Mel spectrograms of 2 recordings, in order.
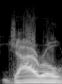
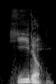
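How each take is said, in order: First: The word does not sound like hero. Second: The word sounds like hero with a y-sound. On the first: The speaker calls it wrong. "I pronounce gyro wrong" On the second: The speaker calls it right. "I know it's Hito, right?"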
